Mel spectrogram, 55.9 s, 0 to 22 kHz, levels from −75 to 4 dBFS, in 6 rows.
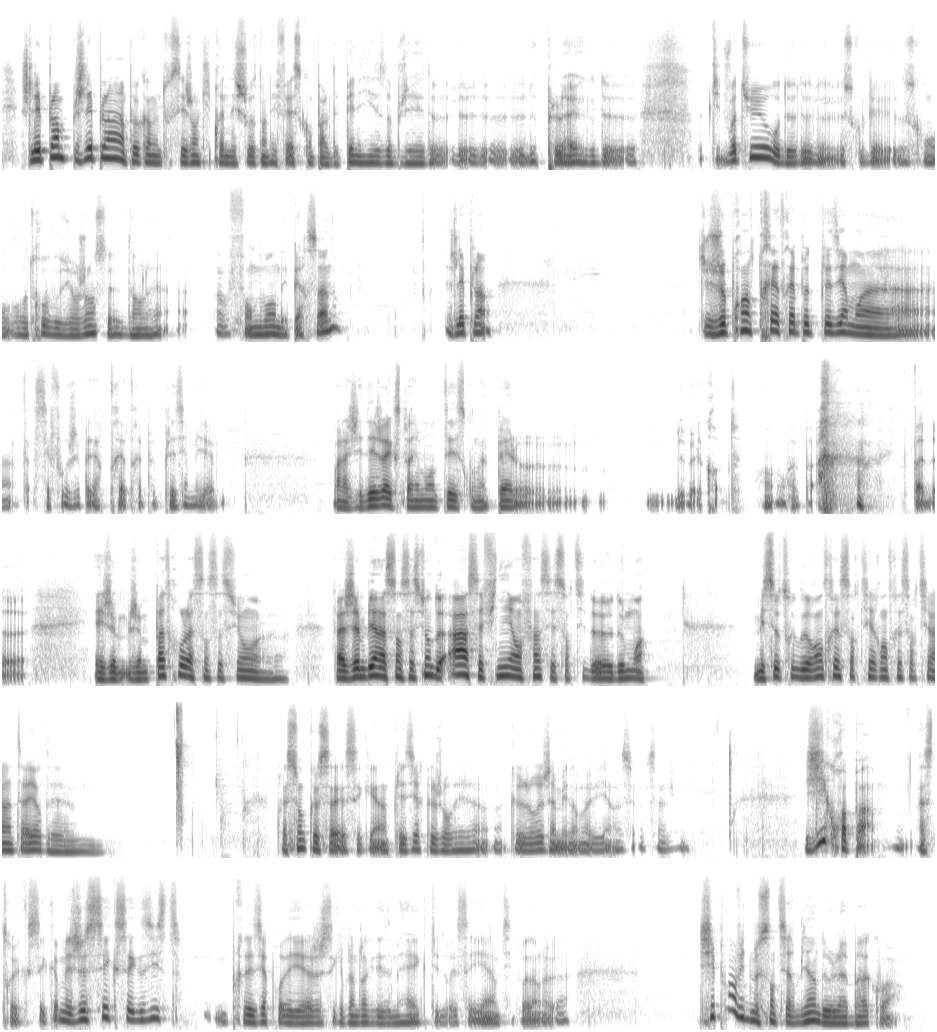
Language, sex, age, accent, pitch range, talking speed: French, male, 20-39, French, 120-160 Hz, 205 wpm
